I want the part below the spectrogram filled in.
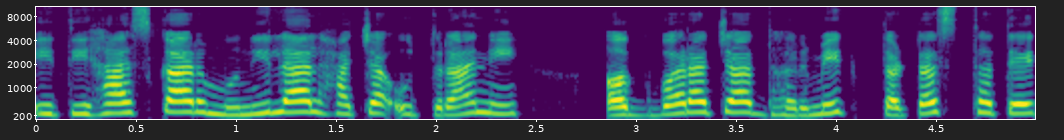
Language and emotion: Goan Konkani, neutral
